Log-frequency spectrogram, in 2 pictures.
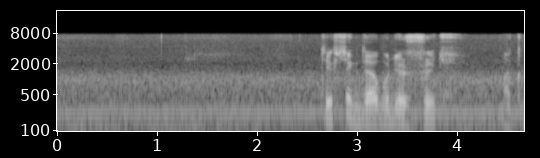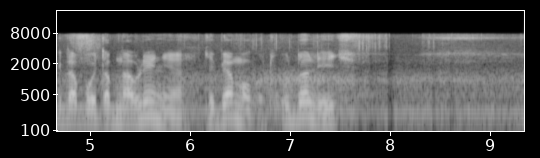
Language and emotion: Russian, neutral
